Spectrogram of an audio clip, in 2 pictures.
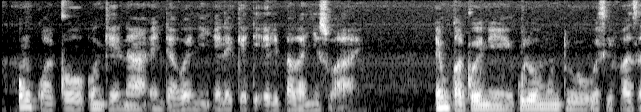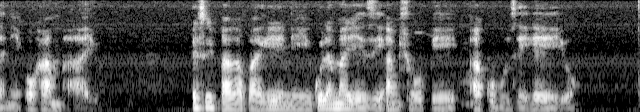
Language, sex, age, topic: North Ndebele, male, 25-35, health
